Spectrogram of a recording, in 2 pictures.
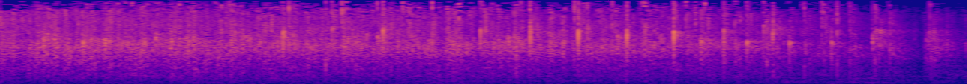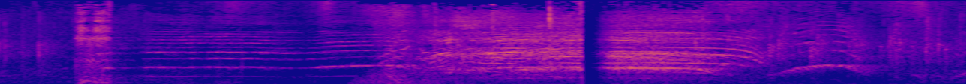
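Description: An audience at a course session applauds a speaker, clapping steadily and loudly for several seconds, a dense wash of applause that then thins out as a few raised voices call out and cheer over the last scattered claps.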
